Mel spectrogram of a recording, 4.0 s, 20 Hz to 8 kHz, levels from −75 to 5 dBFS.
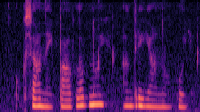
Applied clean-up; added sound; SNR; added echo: none; none; none; none.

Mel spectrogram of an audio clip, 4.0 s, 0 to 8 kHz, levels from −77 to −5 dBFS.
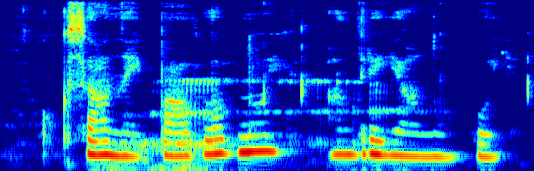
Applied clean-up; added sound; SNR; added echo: classical method log-MMSE.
